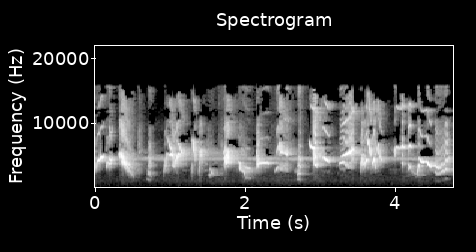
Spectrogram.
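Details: Oriental magpie-robin in fighting song, trained for a strong voice. Quick run of sweet whistles, rising and falling slurs and sharp chirps, closely packed over a constant faint high-pitched tone.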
